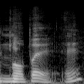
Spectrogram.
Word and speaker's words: Maupay: Se escribe Maupay, pero se pronuncia Mopé,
